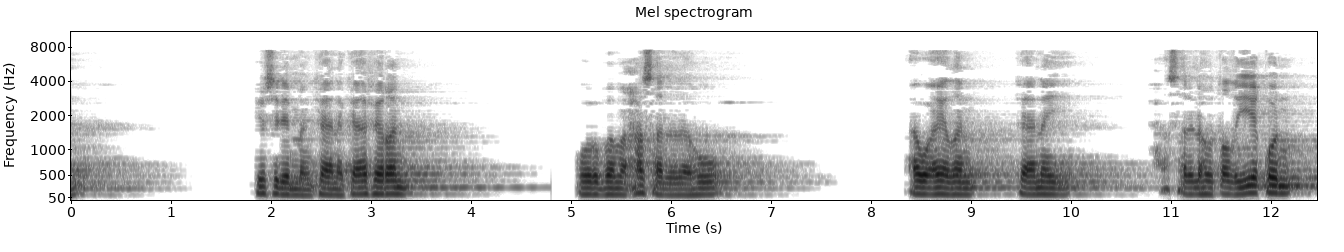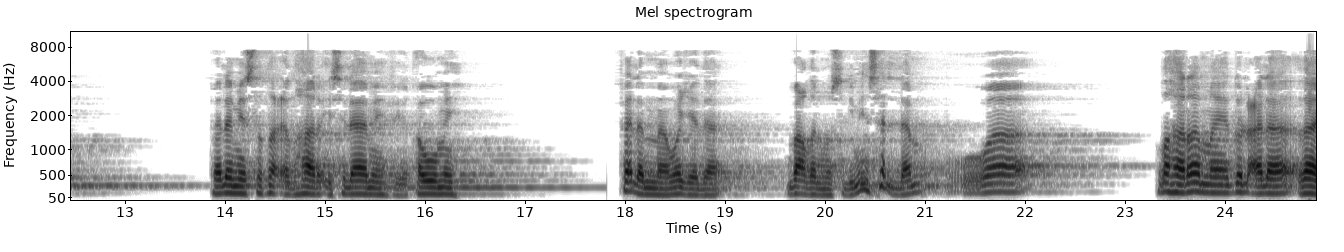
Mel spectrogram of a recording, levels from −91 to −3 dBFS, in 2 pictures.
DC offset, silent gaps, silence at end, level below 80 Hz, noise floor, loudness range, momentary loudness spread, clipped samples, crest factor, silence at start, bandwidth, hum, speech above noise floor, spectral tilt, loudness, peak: under 0.1%; 1.25-1.78 s, 4.82-5.03 s, 7.70-8.31 s, 17.83-17.88 s; 0 s; -70 dBFS; -59 dBFS; 5 LU; 20 LU; under 0.1%; 20 dB; 0 s; 8 kHz; none; 42 dB; -7 dB/octave; -18 LUFS; 0 dBFS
